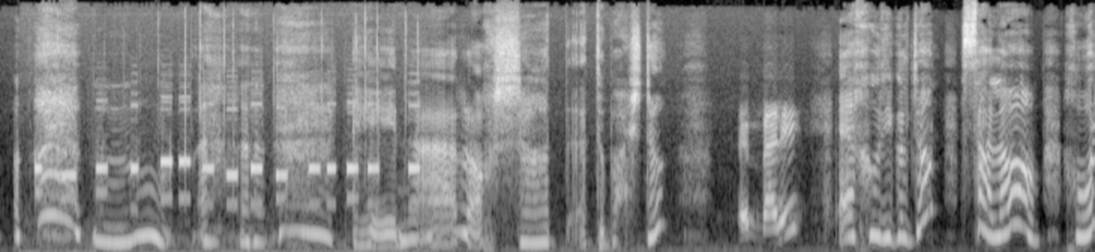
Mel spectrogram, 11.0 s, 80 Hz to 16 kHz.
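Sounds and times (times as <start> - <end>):
speech: 0.1 - 6.7, 7.4 - 10.9
telephone dialing tones: 0.6 - 4.6.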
